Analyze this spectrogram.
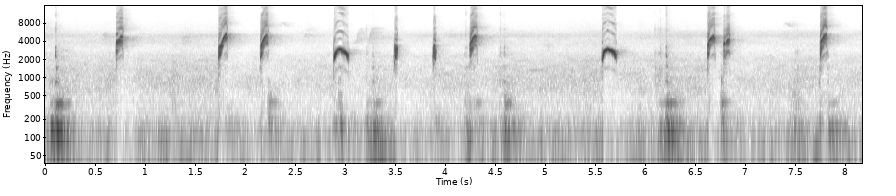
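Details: Male common rosefinch song of spaced, crisp high chips with two curving whistled notes, one near three seconds and one near five and a half, over a faint continuous tone.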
